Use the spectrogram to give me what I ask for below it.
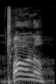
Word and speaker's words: Toronto: don't even call the Toronto I pronounce it like locals say Toronto I call it hano hano do you mean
